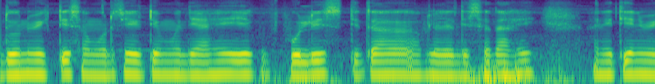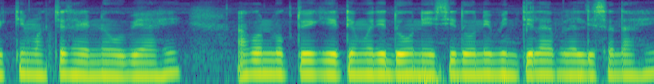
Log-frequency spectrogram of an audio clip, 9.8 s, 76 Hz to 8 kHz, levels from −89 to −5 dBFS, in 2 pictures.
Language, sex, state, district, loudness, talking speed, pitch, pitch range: Marathi, male, Maharashtra, Aurangabad, -18 LUFS, 200 wpm, 135 Hz, 130-135 Hz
